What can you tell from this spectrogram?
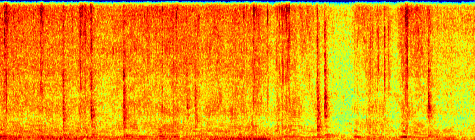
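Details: Many busy bees at a local bee box hum steadily, a low, dense drone of overlapping wingbeats.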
